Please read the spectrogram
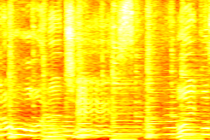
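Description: A woman singing a Romanian folk party song (horă/sârbă style) into a microphone over a live band, her voice bending and ornamenting each note with quick trills over a steady bass beat.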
